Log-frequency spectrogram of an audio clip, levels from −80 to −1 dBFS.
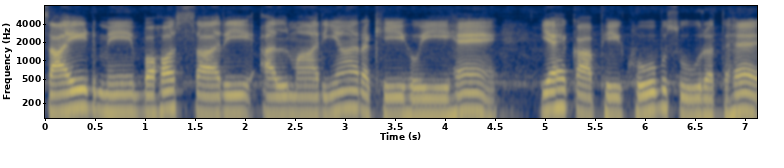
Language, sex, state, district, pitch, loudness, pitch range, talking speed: Hindi, male, Madhya Pradesh, Umaria, 135 Hz, -20 LUFS, 130-150 Hz, 100 wpm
